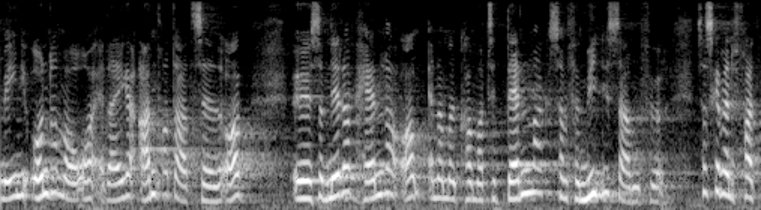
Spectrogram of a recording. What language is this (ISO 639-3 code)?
dan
